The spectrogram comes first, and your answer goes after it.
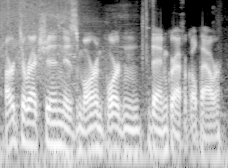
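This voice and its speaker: A man's voice: on the low side, brisk, a bit bright, faint music behind. A man making brief, dry, casual remarks as a co-commentator on gameplay. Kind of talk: casual chat over gameplay.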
